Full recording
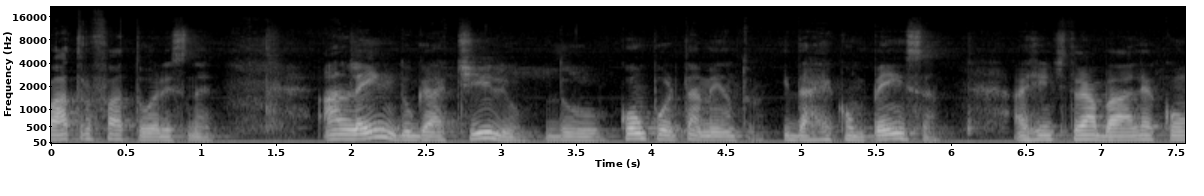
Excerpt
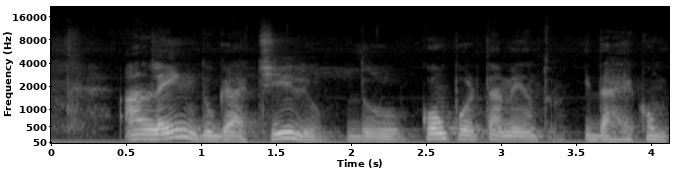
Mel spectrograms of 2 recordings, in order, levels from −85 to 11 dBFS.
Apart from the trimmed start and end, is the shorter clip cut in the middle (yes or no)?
no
